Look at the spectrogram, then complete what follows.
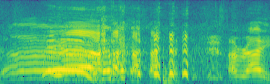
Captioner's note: all cheering & laughing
